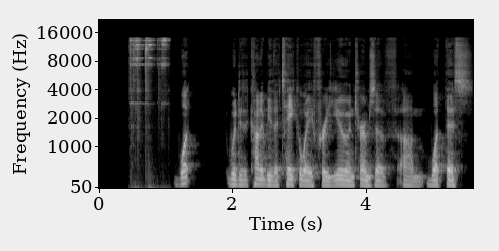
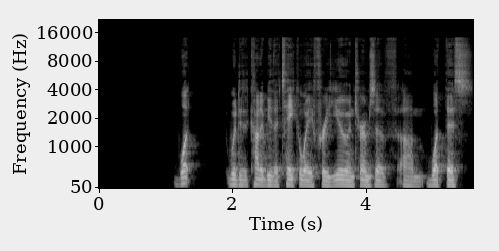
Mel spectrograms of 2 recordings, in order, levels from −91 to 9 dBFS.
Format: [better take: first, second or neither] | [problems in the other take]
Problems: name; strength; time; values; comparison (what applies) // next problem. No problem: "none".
second | jangling keys; loud; at 0.5 s; peak 1 dB above the speech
